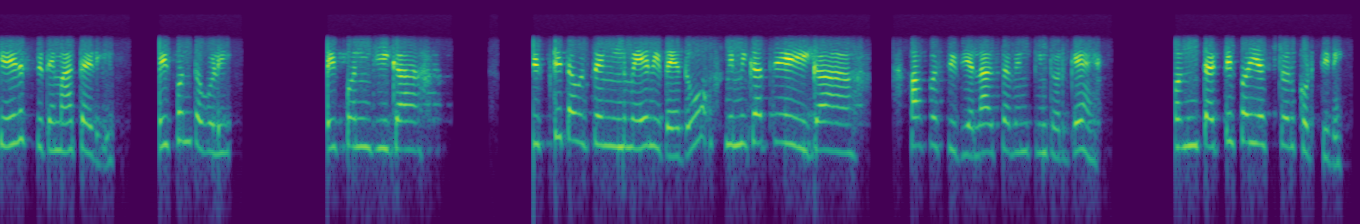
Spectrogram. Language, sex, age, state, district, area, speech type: Kannada, female, 18-30, Karnataka, Kodagu, rural, conversation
